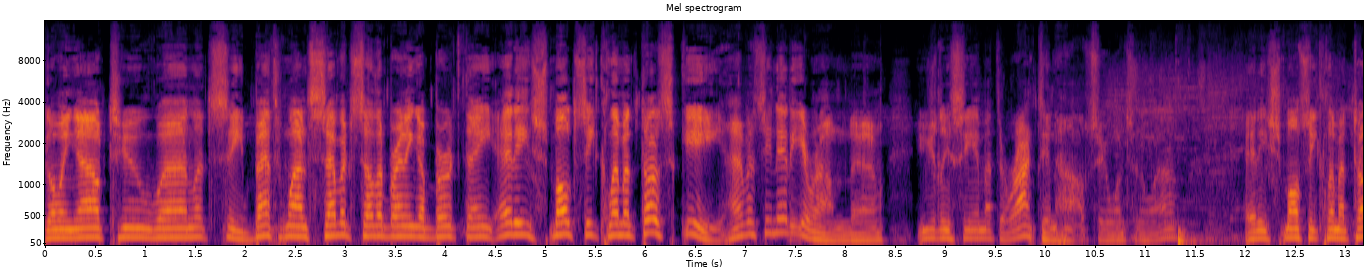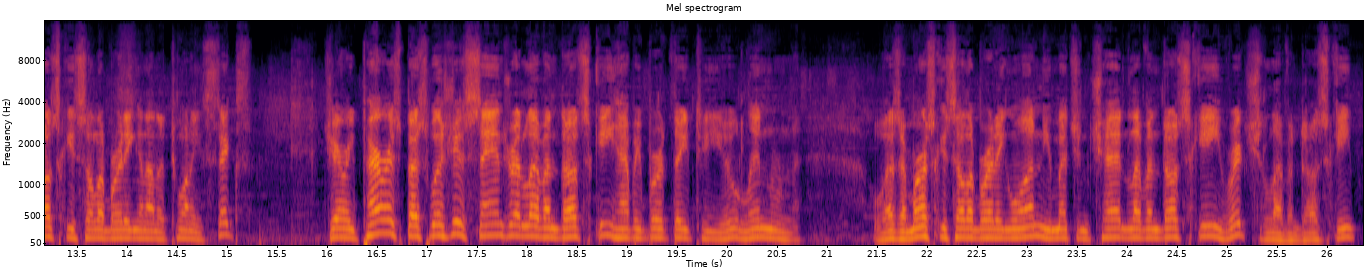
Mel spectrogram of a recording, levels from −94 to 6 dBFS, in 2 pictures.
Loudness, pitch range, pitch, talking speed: -24 LUFS, 125-160 Hz, 145 Hz, 140 wpm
